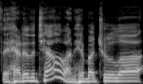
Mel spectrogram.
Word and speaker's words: Hibatullah: We have Habutala Akunzada, who is, I hope I'm pronouncing that right. – No. Hibatula. – Hibatula.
